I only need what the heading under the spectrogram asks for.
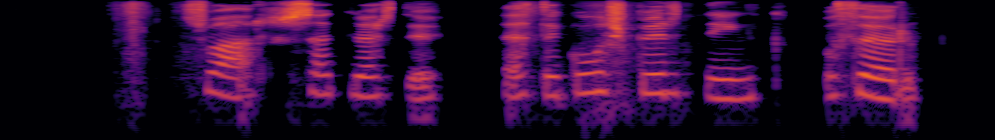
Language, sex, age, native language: Icelandic, female, 11, Icelandic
